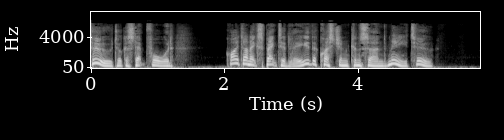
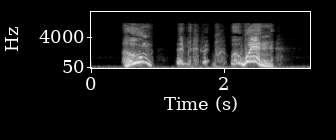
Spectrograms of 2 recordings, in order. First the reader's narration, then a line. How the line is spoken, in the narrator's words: cried the fat man, all of a flutter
